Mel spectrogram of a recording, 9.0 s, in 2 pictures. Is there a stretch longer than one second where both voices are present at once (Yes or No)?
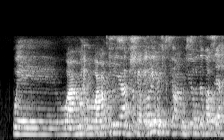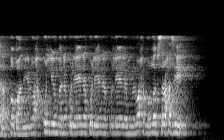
Yes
